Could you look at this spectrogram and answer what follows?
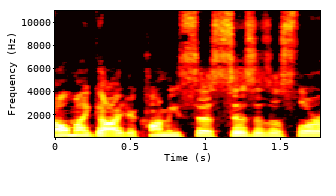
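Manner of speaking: mock panicked whining. Mocking people who object to being labeled: imitating someone freaking out. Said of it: "People keep freaking out about it".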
